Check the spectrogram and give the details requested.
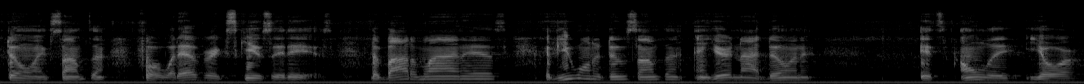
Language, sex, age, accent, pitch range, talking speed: English, male, 30-49, American, 90-105 Hz, 140 wpm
